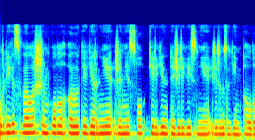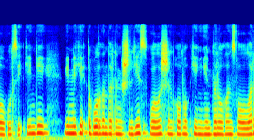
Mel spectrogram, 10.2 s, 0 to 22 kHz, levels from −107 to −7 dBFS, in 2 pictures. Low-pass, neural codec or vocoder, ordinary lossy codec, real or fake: none; autoencoder, 22.05 kHz, a latent of 192 numbers a frame, VITS, trained on many speakers; none; fake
